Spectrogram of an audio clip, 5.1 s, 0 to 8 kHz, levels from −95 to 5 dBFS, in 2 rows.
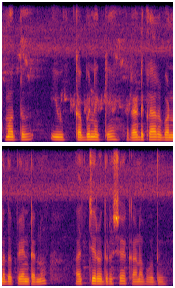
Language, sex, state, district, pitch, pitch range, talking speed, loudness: Kannada, male, Karnataka, Koppal, 145 Hz, 135-150 Hz, 130 wpm, -20 LUFS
